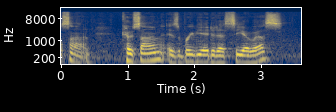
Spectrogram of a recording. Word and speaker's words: sine: is SI unique but they abbreviate it as si n that's not pronounced sin it's still sine cosine is abbreviated as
